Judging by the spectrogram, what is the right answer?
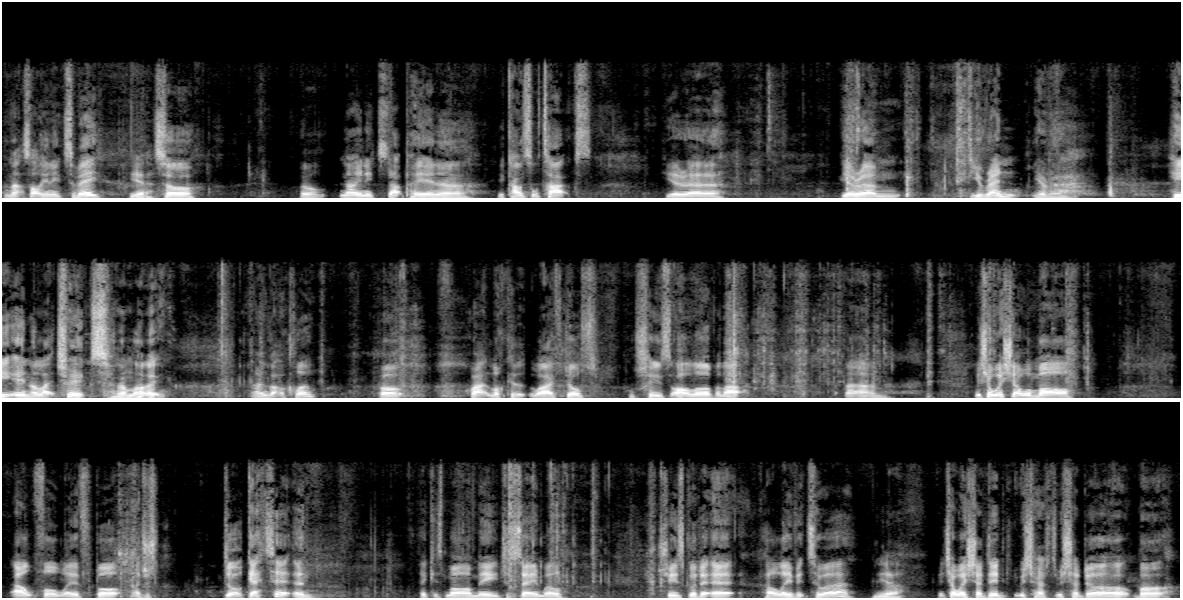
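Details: Adult male veteran with stammering (stuttering) that began about six to seven years earlier from stress on learning he was leaving the armed forces; comes and goes, he masks it well, worse on the phone and when unsure what to say next.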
